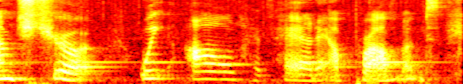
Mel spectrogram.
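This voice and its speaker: Very slow speech in a Virginia accent, with audible room echo and music in the background. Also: woman. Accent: Southern US (Virginia). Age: 80s+. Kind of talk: public comment at a school board meeting. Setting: school board meeting room.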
